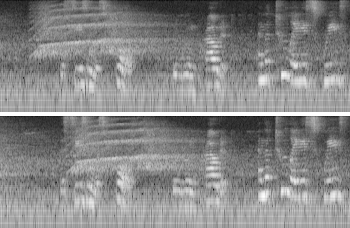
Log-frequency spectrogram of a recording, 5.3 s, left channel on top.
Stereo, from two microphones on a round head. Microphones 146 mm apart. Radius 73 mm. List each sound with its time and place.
0.9 s a woman speaking: 25° right (ahead or behind), 0.9 m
